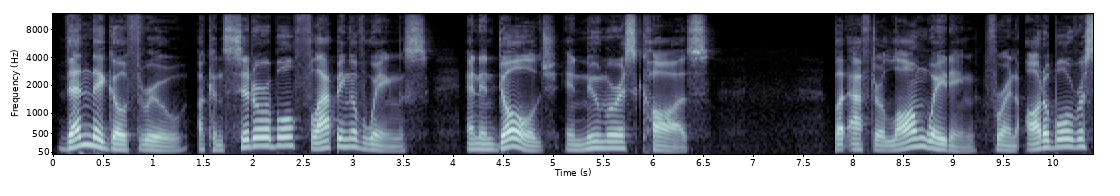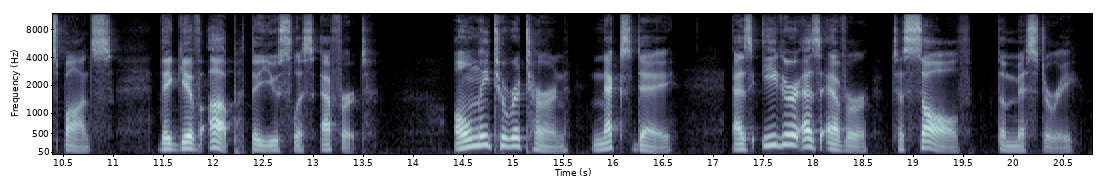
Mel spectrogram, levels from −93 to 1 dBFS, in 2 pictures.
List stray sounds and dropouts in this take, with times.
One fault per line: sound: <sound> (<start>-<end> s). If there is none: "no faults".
no faults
